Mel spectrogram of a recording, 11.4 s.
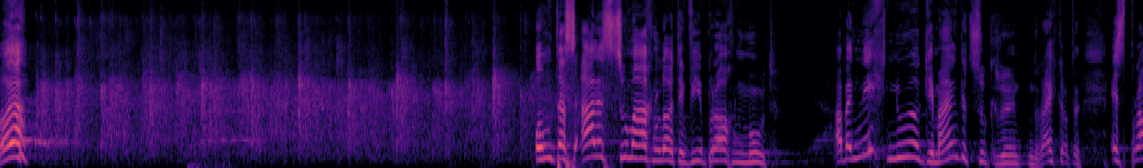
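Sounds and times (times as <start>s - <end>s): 
audience applause: 0.0s - 5.8s
speech: 5.4s - 7.8s, 8.4s - 11.4s.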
